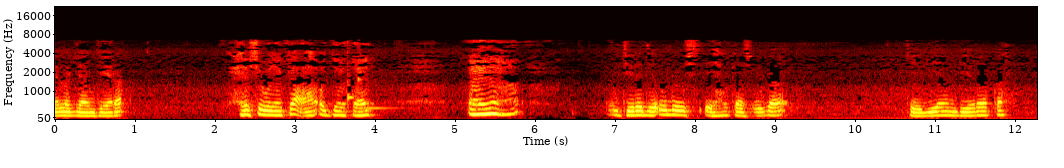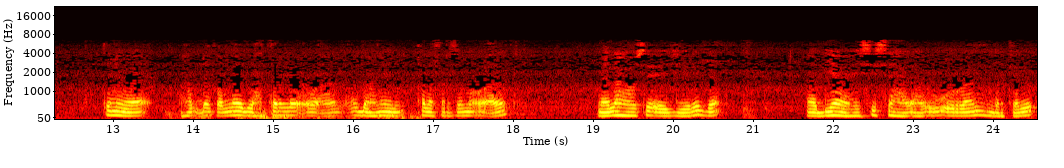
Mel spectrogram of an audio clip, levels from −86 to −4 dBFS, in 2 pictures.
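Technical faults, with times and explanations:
Throughout, Vorbis compression: heavy damage makes the speech hissy and grainy, with nothing above 6.5 kHz and blurred consonant attacks, which fits a bitrate around 18 kbps. Unlike a clean low-pass filter, the remaining treble turns to noise, likely from coarse quantisation.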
